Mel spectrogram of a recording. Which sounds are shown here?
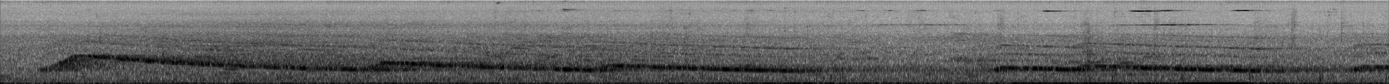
siren, unidentified human voice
